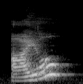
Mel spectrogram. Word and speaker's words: isle: aloud isn't allowed here Isle Isle Isle Isle and these two words sound the same as Isle as an I will same pronunciation Isle Isle I oh okay um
